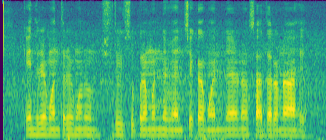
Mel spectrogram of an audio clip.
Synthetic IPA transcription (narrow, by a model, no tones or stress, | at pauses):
kẽnd̪ɾemənt̪ɾʋiːm̤əɽ̃uːnɕɾiːsupɾemanjəʋjaɲt͡ɕekamənjanəsad̪ʱaɾənaːɦe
